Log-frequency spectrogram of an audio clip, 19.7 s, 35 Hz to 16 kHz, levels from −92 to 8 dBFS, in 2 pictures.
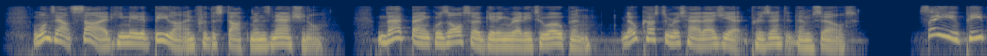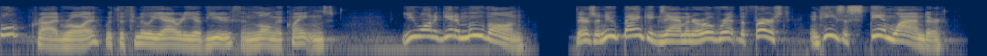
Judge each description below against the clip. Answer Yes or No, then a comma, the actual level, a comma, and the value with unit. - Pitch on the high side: No, medium, 145 Hz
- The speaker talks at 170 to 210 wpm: Yes, average, 185 wpm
